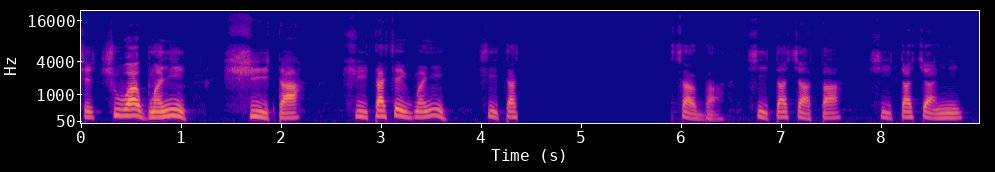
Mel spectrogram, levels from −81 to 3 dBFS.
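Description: The two channels were captured on devices running from separate clocks, mismatched by something like 40 parts per million, so the delay between them creeps steadily across the whole speech clip and reaches only a fraction of a millisecond by the end. This is channels drifting apart: summed to mono, the left and right copies cancel at comb-notch frequencies that slide slowly through the spectrum, giving the voice a gradual, hollow flanging sweep.

At 4.36 s the player likely ran out of data or had its output thread blocked, a playback stall. The audio cuts to silence mid-flow for about 1.54 s, then resumes at 5.90 s with "chei aba".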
